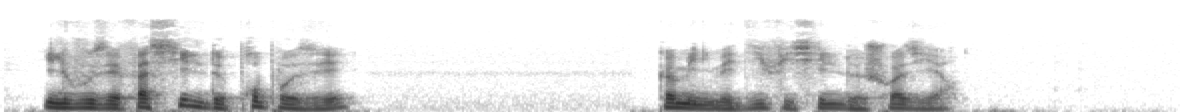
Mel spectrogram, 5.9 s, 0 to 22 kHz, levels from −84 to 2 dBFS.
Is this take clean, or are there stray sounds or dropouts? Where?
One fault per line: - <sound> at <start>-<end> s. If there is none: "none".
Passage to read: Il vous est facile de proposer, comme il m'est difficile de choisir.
none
